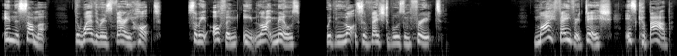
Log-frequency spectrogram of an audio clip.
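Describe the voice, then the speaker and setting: A woman reading the part of a friendly young boy in a clear, careful textbook style for learners. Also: a little high, animated, unhurried, no room sound, clean studio sound. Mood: cheerful.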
